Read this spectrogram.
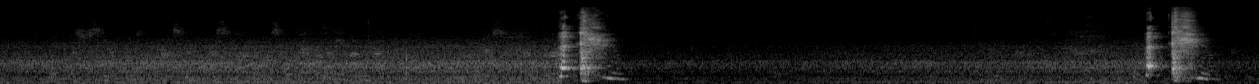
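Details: Induced sneezing in a person: two sharp, explosive sneezes several seconds apart, each preceded by a brief catch of breath.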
